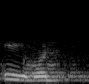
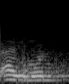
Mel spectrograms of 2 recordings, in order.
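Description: First: The word begins with an i vowel. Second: The word begins with an a vowel. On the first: The speaker calls it wrong. "ويجوز الكسر فتقول إيمن" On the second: The speaker calls it right. "يجوز فيها الفتح فتقول أيمن"

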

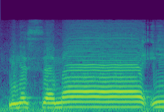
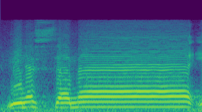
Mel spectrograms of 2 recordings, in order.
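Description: The two takes are said the same way.

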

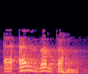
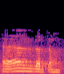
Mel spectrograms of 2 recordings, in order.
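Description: First: The second glottal stop is fully articulated. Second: The second glottal stop is softened, not full. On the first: "التحقيق يقول أأنذرتهم" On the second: "في التليين يبقى الأولى محققة والثانية لينة"

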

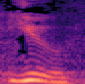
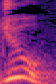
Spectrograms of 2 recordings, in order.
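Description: First: The word begins with a 'y' sound. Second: The word begins with a 'j' sound. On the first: The speaker calls it right. "en lugar de you" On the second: The speaker calls it wrong. "soy católico, no judío. Por favor, para de decirme you"

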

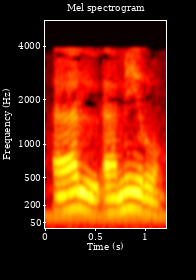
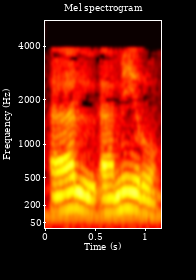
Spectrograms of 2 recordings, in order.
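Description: First: The opening vowel has a softened glottal catch. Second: The opening vowel has a softened glottal catch.

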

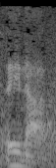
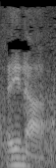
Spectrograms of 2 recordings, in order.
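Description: The two takes are said the same way.

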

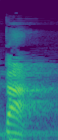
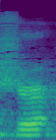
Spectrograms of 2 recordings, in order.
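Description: First: The syllable is pronounced dan. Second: The syllable is pronounced shi. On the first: This reading is used when weighing grain. "念蛋" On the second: This is the everyday reading of the character. "不念石"

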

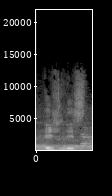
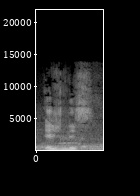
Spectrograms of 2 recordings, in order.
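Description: The two takes are said the same way.

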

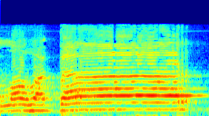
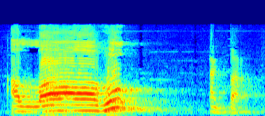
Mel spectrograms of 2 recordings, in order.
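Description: First: The ba sound in Akbar is lengthened. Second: The la sound in Allahu is lengthened. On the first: It calls God drums instead of the greatest. The speaker calls it wrong. "pemanjangan itu pada huruf akbar" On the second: It declares that God is the greatest. The speaker calls it right. "yang dipanjangkan itu lamnya"

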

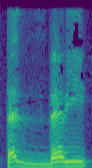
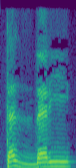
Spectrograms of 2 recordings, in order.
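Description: First: The z sound is held for too long. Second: The z sound is held for a normal, short time. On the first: The speaker calls it wrong. "زودت الزمن" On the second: The speaker calls it right. "انا كده جبت الرخاوه مظبوطه جدا، ده مش خطا"

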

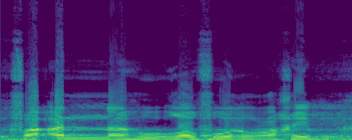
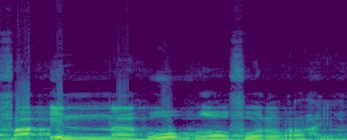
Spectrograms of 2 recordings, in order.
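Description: First: The particle begins with an 'a' vowel. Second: The particle begins with an 'i' vowel. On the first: "Maka hamzahnya boleh dibaca fathah" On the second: "boleh kasrah"

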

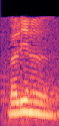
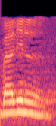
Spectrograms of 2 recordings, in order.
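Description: No difference in how they are said.

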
